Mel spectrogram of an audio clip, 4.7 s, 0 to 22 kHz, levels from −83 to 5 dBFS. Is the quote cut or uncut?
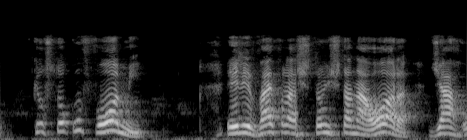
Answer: cut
